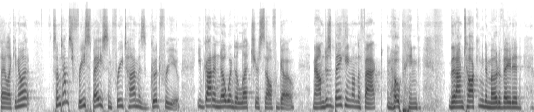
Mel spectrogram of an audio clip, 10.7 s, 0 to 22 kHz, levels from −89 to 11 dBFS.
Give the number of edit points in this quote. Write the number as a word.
zero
